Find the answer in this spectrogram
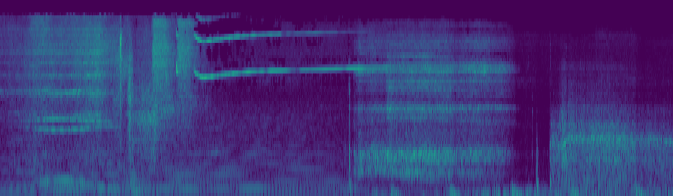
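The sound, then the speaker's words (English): Darth Vader's mechanical respirator breathing through his helmet mask as it is lowered onto his burned head and the final piece is assembled: slow, loud hissing inhales and exhales, set against high electronic whines and a low droning rumble, with no talking. “It's a culmination of these entire three films when you see the mask lowered onto his burned head and the breathing start.”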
